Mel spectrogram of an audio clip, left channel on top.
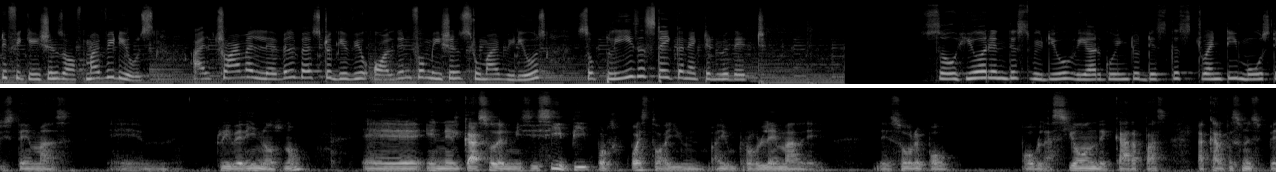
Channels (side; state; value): both; different; correlation 0.00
